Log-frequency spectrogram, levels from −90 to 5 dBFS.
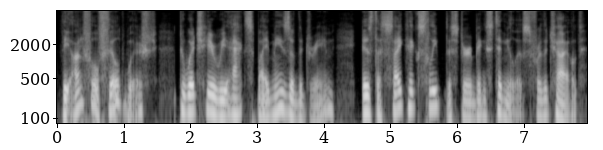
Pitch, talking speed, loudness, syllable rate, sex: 115 Hz, 160 wpm, -19 LUFS, 4.2 syllables/s, male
